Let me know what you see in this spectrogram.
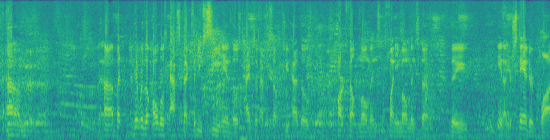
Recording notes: This episode was recorded live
